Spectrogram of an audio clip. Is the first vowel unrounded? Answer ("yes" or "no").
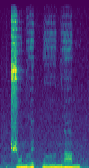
no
